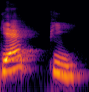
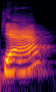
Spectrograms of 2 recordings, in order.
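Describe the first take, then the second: First: An extra vowel sound is added at the end. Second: It ends cleanly on the final consonant sound. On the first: Native listeners do not understand it. The speaker calls it wrong. "colocando uma vogal extra no final da palavra" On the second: Native listeners understand it. The speaker calls it right. "porque você está falando uma sílaba"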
